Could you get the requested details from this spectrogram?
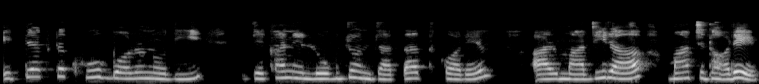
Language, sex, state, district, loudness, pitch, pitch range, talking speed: Bengali, female, West Bengal, Kolkata, -20 LUFS, 270 Hz, 255-305 Hz, 105 wpm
